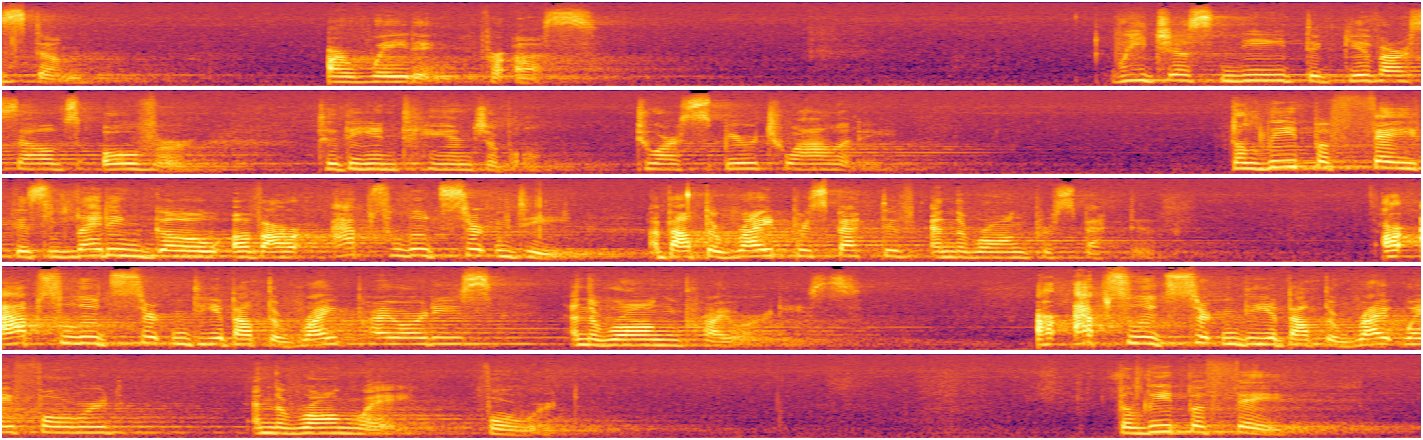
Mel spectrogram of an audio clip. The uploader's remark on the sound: preached at our celebration of the Holy Eucharist on the Twenty-third Sunday after Pentecost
